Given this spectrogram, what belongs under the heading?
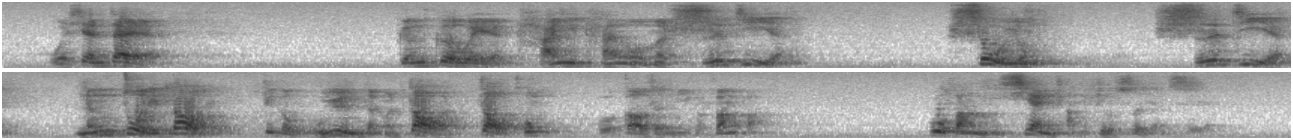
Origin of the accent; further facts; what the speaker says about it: China; 我们中国人如果腿子短的话，怎么搬也搬不上来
